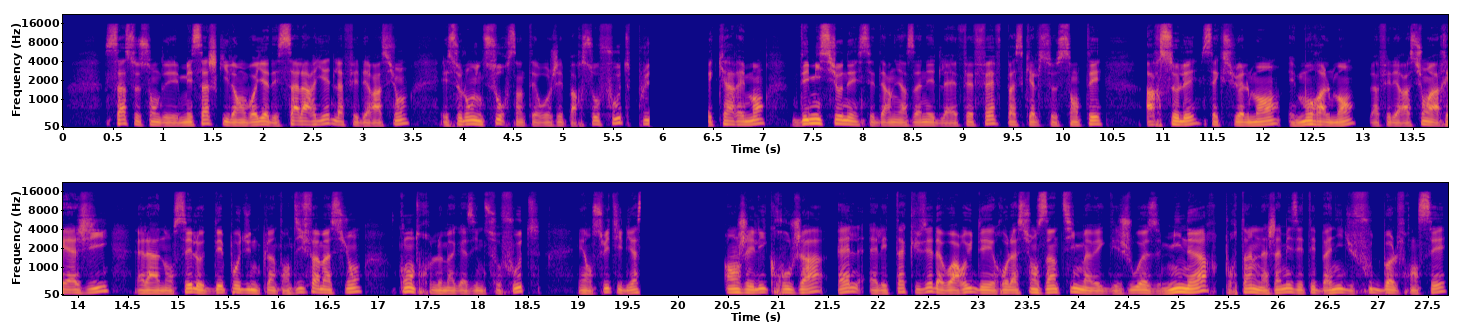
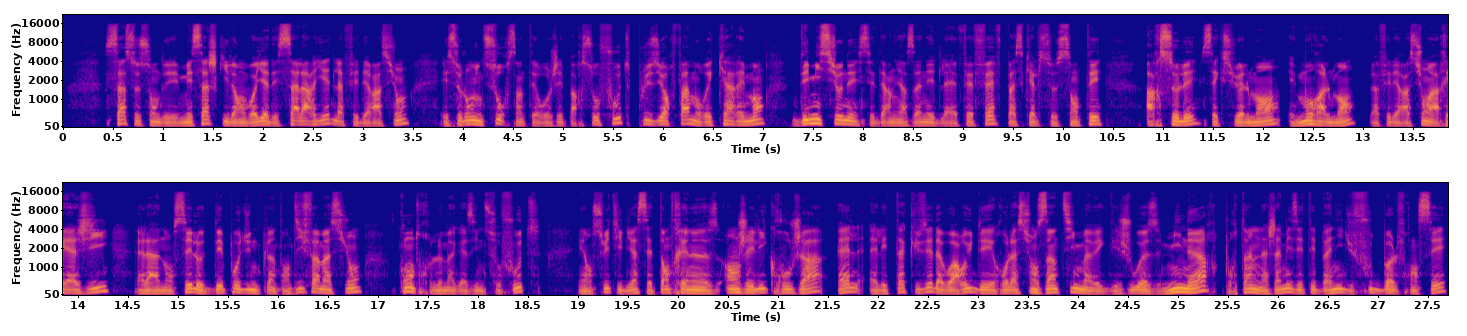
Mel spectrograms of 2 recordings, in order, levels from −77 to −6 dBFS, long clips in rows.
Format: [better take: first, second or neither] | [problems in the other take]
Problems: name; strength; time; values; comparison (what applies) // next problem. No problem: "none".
second | audio cutting out; at 6 s for 0.5 s and at 20 s for 1 s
